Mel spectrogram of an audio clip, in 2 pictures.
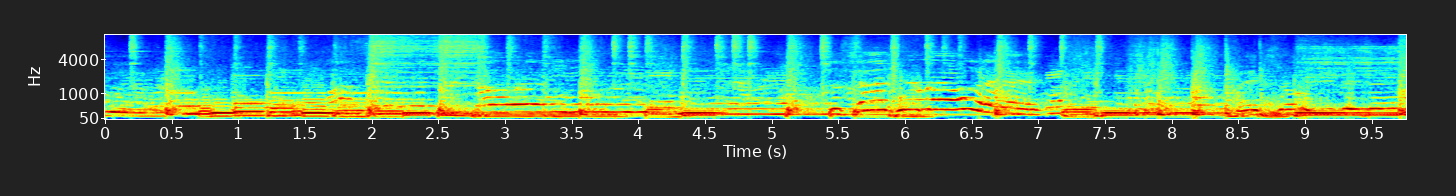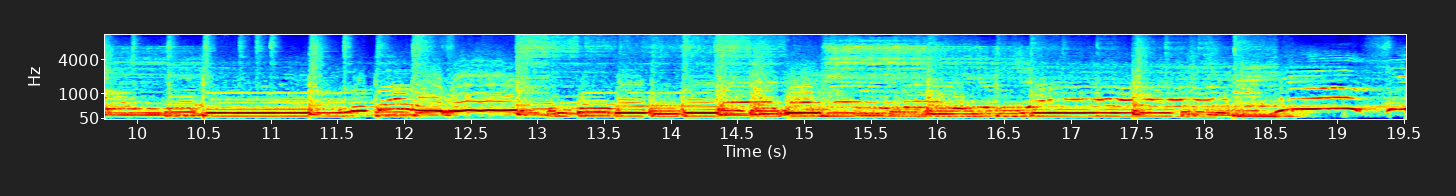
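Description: A live blues band playing: electric guitar, bass and drum kit with rimshots and cymbals, with a bending melodic lead line over the top. The guitar is a Parker Fly hard-tail electric played through a Koch Studiotone amp.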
